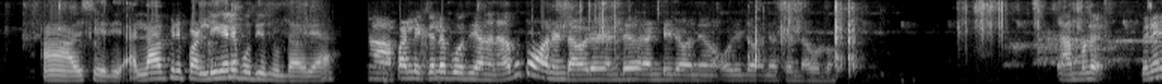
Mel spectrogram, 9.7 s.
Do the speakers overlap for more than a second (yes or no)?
no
